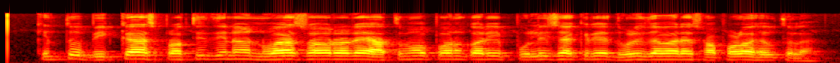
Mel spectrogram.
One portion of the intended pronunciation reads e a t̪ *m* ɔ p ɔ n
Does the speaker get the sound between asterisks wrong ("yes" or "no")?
no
